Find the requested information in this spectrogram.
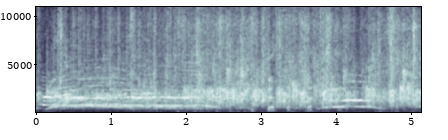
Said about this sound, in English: I would like you to applaud now.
